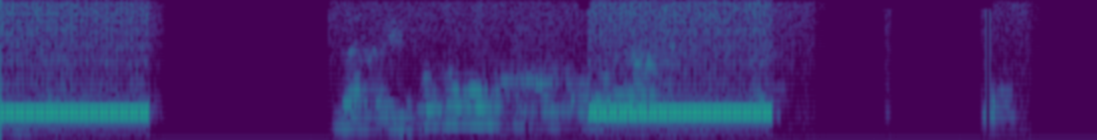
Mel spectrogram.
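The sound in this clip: A telephone line plays its ringing tone while a call is being connected: two long, steady, even tones separated by a pause in which a voice talks, then a brief faint blip.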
